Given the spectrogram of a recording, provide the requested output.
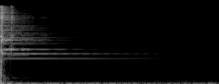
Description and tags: Hitting a metal water bottle with drumsticks.
Recorded with a RØDE NT3.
